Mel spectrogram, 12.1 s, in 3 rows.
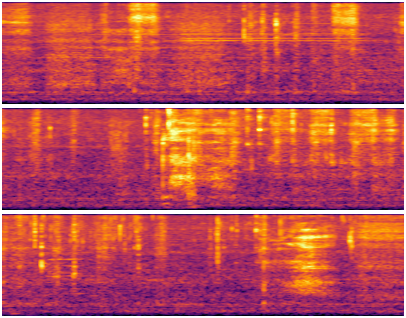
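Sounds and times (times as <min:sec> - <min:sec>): chewing noodles: 0:02.4 - 0:11.7.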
